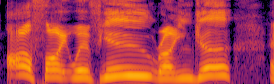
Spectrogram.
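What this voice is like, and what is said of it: Imitated soldier character voice. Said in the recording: “these are accurate impersonations”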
